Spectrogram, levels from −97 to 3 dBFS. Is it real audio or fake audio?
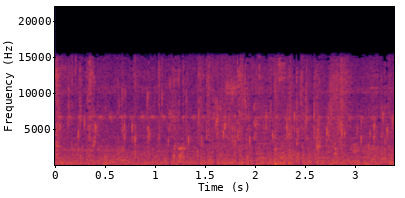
real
